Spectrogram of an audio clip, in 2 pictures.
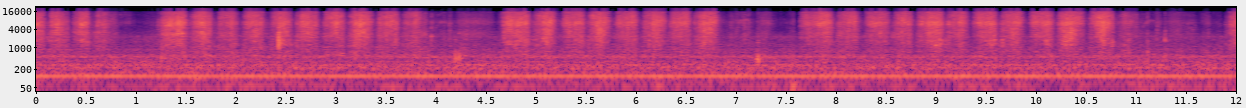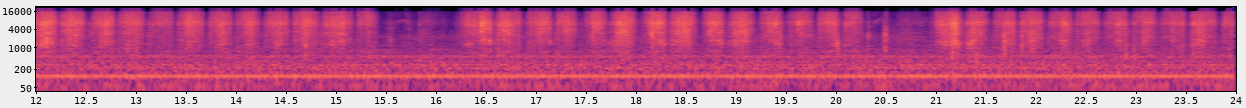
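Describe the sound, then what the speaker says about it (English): Sandpaper rubs back and forth across a cured resin painting in steady rhythmic strokes, broken by brief pauses, close and fairly quiet. "So flip your sandpaper to a clean spot and under."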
